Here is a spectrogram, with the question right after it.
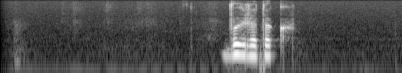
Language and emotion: Russian, neutral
